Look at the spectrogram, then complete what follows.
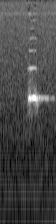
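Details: A single short, clear whistled toot from a Northern Pygmy-Owl, a tiny owl about the size of a robin, calling from woods near an old nest hole in a hollow tree, with faint low background noise.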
